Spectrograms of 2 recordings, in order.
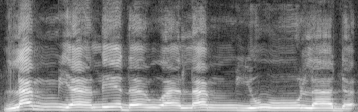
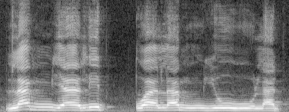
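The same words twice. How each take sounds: First: The d sounds end with an echoing bounce. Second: The d sounds stop flat without any bounce. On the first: The speaker calls it right. "maka masih kena zahirkan qalqalah" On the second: The speaker calls it wrong. "ada yang baca tanpa qalqalah seperti ini"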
